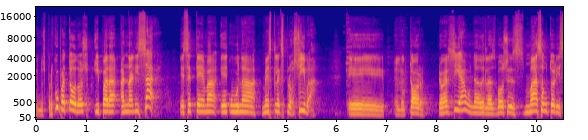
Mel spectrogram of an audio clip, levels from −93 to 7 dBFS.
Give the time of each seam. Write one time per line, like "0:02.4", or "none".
0:01.1
0:02.6
0:03.8
0:04.5
0:07.0
0:08.0

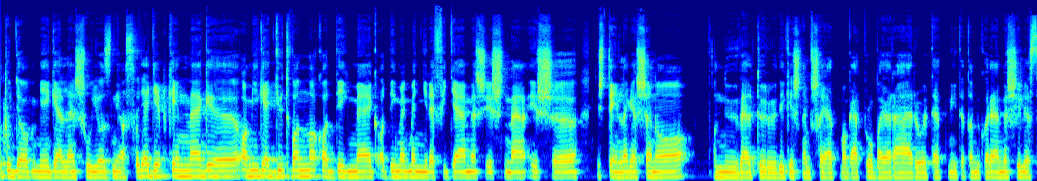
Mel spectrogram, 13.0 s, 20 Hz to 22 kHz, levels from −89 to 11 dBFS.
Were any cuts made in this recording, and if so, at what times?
0:07.3
0:08.7

